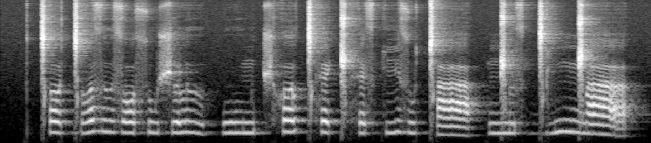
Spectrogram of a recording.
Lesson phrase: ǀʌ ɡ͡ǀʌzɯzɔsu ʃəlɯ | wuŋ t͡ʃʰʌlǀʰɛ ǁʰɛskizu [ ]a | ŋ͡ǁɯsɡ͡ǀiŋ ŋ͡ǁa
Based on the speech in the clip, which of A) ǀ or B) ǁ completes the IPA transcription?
A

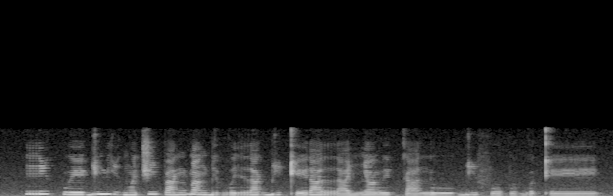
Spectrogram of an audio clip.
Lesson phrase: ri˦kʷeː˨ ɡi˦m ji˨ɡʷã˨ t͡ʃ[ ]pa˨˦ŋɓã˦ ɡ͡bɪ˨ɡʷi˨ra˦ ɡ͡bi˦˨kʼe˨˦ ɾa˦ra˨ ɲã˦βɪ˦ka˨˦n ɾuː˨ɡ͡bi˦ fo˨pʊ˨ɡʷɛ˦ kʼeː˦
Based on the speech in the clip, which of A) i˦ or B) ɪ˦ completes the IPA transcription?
A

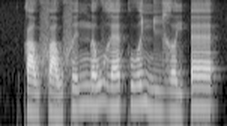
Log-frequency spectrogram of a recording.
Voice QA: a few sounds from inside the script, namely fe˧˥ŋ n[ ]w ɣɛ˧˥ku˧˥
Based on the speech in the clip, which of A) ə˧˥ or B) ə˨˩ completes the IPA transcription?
A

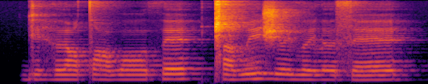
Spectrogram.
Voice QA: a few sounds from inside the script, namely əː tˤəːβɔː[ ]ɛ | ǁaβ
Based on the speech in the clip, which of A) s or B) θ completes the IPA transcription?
B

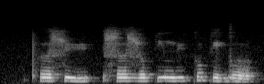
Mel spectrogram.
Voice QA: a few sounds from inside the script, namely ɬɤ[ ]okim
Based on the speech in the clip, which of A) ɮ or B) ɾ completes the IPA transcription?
A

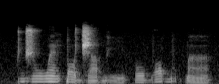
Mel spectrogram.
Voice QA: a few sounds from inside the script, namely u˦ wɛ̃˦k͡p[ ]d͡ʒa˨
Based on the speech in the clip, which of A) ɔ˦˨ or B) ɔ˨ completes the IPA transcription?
A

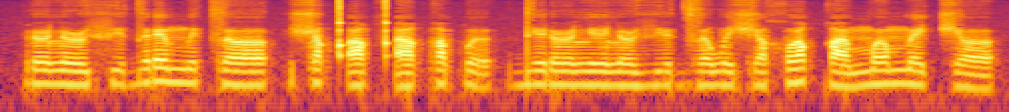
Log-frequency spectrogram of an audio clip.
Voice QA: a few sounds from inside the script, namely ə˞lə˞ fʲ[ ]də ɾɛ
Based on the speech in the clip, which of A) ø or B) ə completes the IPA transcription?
B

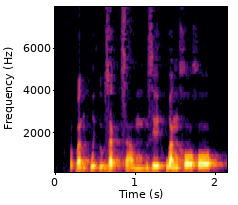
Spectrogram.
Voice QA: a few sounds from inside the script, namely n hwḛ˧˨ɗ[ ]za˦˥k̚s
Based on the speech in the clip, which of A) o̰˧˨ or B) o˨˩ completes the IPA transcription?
A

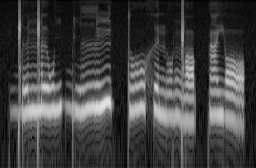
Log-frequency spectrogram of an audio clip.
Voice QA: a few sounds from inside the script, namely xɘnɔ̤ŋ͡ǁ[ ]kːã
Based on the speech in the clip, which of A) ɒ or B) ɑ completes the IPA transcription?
A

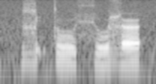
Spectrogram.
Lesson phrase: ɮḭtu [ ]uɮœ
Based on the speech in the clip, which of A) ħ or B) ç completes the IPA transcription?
B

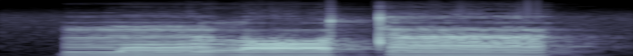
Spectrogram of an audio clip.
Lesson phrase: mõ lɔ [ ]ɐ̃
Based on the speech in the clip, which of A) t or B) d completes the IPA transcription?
A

